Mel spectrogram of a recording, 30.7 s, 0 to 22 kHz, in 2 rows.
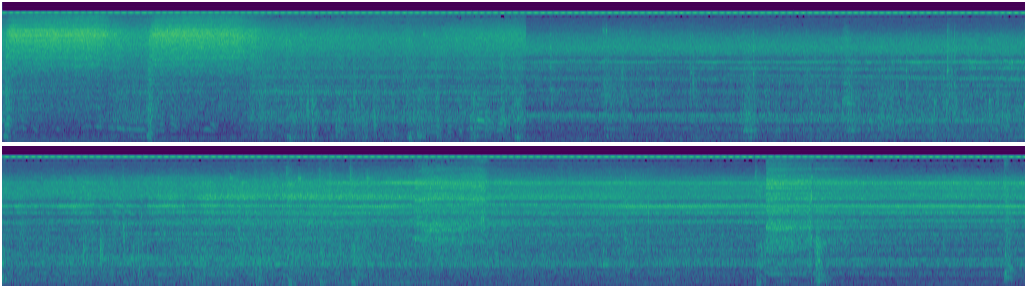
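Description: JNR C57-class steam locomotive C57 1 standing and venting steam with a steady hiss. The hiss is loud for the first several seconds, eases off, then comes in two short louder bursts, one past the middle and one near the end.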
